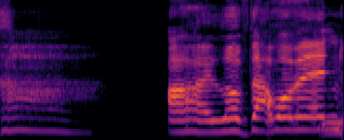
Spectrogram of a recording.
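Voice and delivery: loud, drawn-out declaration of love; gushing adoration. Real, not acted. Fan gushing about a favourite strategist, adoring. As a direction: gush it out, long and loud. Gushing over Bernie Collins.

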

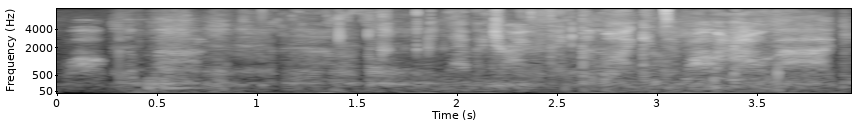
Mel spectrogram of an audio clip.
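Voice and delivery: soft whispered welcome; ASMR whisper. Pretend. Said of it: "let's do some A S M R".

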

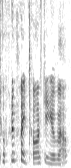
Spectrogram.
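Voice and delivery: ordinary talk

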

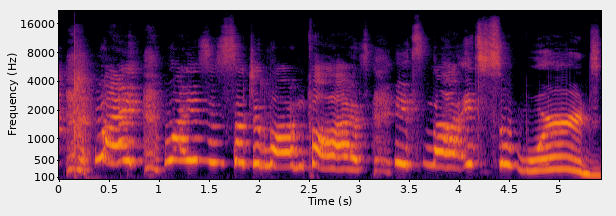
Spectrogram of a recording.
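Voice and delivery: very high, squeaky laughing talk; real helpless laughing. Real, not acted. Fan ridiculing the long pause, helpless laughter. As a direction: squeeze the words out through laughter.

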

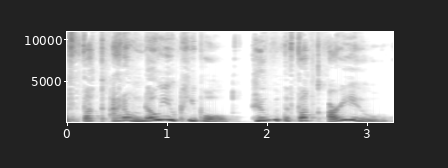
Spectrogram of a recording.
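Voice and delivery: high, loud mock outrage; indignant outburst. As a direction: act out baffled outrage at staring strangers. Acting out indignation at strangers staring.

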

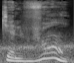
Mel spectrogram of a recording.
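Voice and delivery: mildly exclaimed, pitch swooping on the last word; understated cry of surprise; exclamation. A narrator's reading. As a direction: exclaim at the wind, drawing out the word. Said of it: "s'exclama Nemrod en plissant les yeux".

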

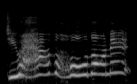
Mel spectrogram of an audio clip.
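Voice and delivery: high, quick questioning call; high-pitched, hurried question; girl calling up. Acted. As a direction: ask quickly in a high girl's voice. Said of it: "And she says".

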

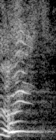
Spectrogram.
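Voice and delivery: very high "uy" squeal; hammed-up little yelp of fright; mock startled yelp. Imita susto del pasajero. (gritito agudo de susto fingido)

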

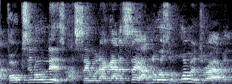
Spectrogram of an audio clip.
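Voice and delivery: usual speaking voice

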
